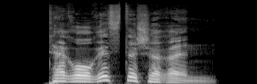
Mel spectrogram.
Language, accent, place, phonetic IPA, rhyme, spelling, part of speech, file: German, Germany, Berlin, [ˌtɛʁoˈʁɪstɪʃəʁən], -ɪstɪʃəʁən, terroristischeren, adjective, De-terroristischeren.ogg
- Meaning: inflection of terroristisch: 1. strong genitive masculine/neuter singular comparative degree 2. weak/mixed genitive/dative all-gender singular comparative degree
